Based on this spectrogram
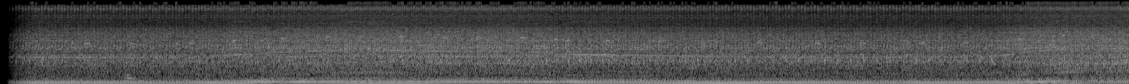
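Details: Abnormal noise from a VW Golf 7 engine at idle: steady idle with a gently wandering low drone and a hissy, rough background; something sounds off, cause unclear.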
